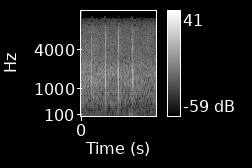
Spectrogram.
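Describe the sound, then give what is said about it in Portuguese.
Applause from an audience at an evening ceremony honoring two people: a short burst of steady clapping noise with a few sharper, louder claps standing out at regular intervals. “Eu peço uma salva de palmas aos dois, que são merecedores nesta noite.”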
